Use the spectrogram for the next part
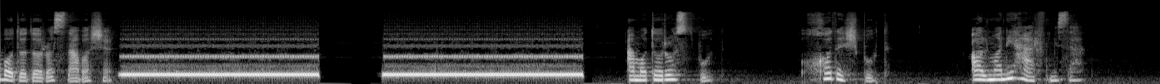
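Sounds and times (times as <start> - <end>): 
speech: 0.0 - 1.4, 6.3 - 7.2, 8.1 - 8.9, 9.7 - 10.9
telephone line tone while a number in Germany is dialed: 1.2 - 6.0.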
